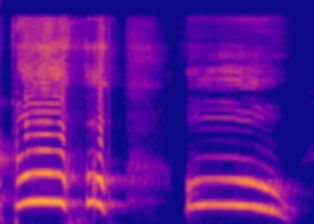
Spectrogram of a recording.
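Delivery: high mock crying boo hoo. Vlogger mocks headwind misery with a high fake boohoo. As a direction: whine like a baby about the wind.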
